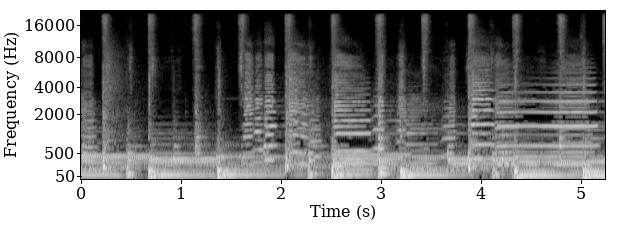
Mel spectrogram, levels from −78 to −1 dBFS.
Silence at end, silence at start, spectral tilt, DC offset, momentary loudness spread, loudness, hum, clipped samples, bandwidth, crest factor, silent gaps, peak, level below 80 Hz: 0 s; 0 s; -5.5 dB/octave; under 0.1%; 5 LU; -17 LUFS; none; under 0.1%; over 20 kHz; 14 dB; none; -2 dBFS; -22 dBFS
